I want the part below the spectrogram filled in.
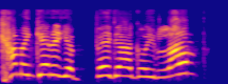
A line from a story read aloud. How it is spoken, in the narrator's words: I'm going to yell out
